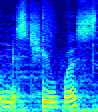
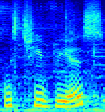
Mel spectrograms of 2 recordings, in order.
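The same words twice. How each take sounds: First: It has no extra sound before '-ous'. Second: It has an extra 'ee' sound before '-ous'. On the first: "or not" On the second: "whether to add an I"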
